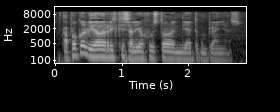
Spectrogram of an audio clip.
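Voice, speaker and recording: Fast and darkish in tone, his medium-pitched voice carries a touch of hiss or hum. The host, a young man from Mexico, chats on a phone livestream, switching between Spanish and English as he reads out viewer comments and answers them in turn.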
